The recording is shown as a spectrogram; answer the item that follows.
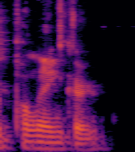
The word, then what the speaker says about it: Palanker: So I'm LinkedIn and Instagram at the same handle as Pasha Palanker, P-A-S-H-A, P-A-L-A-N, like November, K-E-R.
